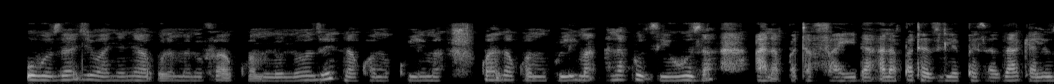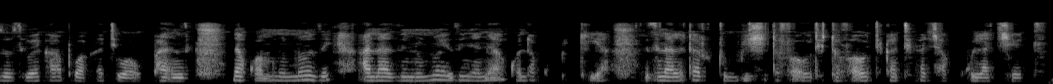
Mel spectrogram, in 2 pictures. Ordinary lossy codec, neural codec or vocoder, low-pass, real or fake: AAC, 32 kbps; vocoder, 24 kHz, 100 mel bands, Vocos; 7.2 kHz; fake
